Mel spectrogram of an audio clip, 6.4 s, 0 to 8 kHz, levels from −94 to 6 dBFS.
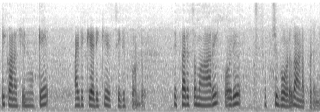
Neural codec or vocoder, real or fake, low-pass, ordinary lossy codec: codec, 16 kHz, 1.1 kbps, Voila-Tokenizer; fake; none; none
